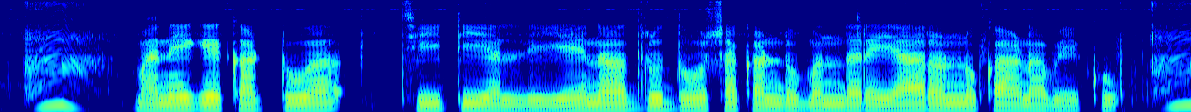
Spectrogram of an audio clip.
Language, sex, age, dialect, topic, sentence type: Kannada, male, 18-24, Coastal/Dakshin, banking, question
